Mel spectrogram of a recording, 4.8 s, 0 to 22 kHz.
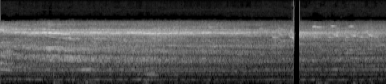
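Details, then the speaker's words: P8 Pro drone after calibration, hovering: high, steady buzzing whine at an even pitch; the rotors sound healthy and balanced and the drone flies well. "මෙයාට පේන ඇති හොඳට මේක fly වෙනවා."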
